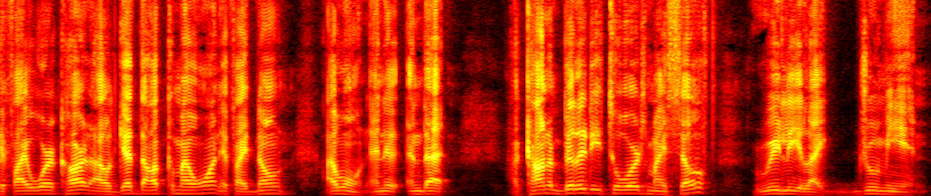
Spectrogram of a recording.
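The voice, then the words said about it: Speaker's own foreign accent. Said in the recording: “That's the accent... that's where it's from”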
